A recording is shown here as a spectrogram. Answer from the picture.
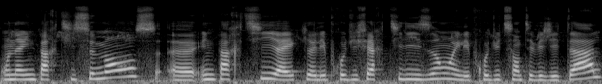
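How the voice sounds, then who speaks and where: The speaker moves at a moderate pace with ordinary pitch variation. Noticeable background noise runs underneath. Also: woman. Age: 20s. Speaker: grain silo manager. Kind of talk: workplace interview. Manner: hesitant, many filler sounds.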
